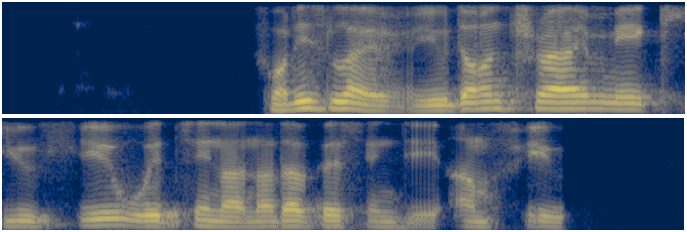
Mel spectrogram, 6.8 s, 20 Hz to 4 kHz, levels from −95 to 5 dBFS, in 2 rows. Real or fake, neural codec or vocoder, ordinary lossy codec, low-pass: fake; codec, 16 kHz, 0.8 kbps, ZipCodec; none; 3.6 kHz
